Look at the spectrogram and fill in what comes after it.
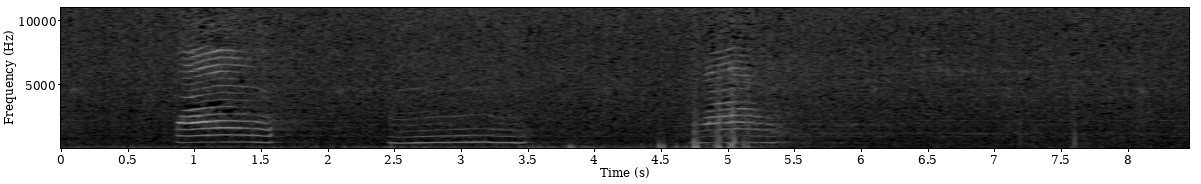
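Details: Female cat indoors meowing in reaction to a noise from the ceiling: three clear drawn-out meows, the middle one longest and level, the last rising then falling, followed by soft thumps and clicks in a quiet room.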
